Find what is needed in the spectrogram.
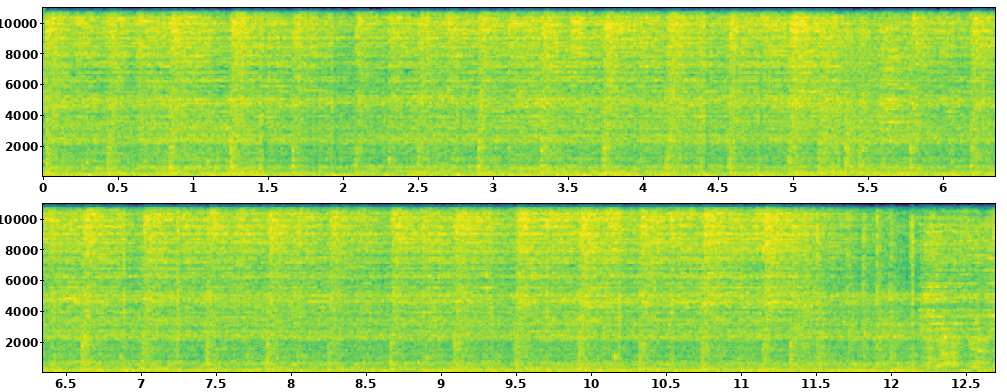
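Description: A metalcore/hardcore band playing live and loud: heavy distorted guitars and bass over a fast, dense drum-kit beat.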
